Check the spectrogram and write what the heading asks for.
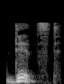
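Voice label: "didst", British English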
